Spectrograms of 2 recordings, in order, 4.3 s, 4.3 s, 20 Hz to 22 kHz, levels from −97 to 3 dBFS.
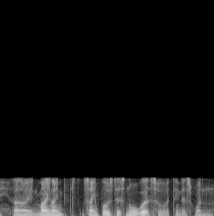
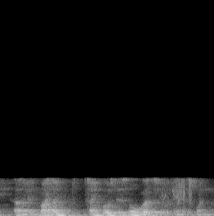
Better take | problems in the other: first | background sound (Squeak); 18 dB below the speech // room echo; dies away in 1.1 s

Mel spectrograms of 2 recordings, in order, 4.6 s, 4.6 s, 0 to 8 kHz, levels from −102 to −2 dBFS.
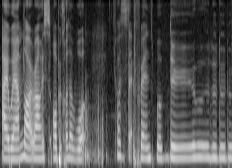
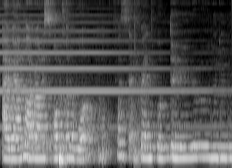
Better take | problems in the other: first | background sound (Trumpet); 19 dB below the speech // room echo; dies away in 0.7 s

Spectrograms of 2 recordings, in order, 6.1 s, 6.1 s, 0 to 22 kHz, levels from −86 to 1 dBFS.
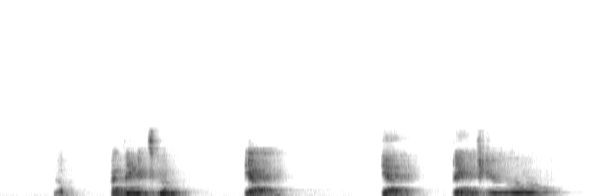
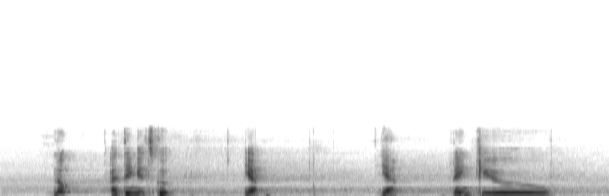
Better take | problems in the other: second | noise reduction (neural mask model DeepFilterNet 3)

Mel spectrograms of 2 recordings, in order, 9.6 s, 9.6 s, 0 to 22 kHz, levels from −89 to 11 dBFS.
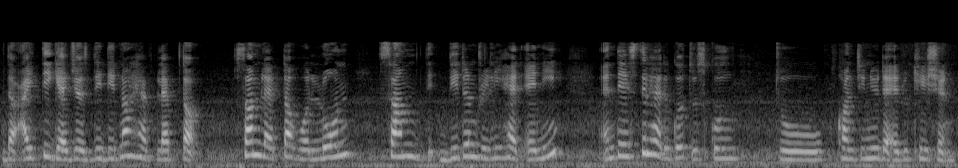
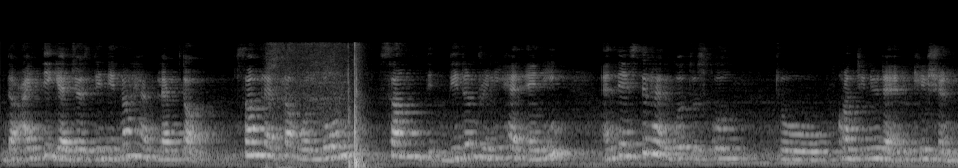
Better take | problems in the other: first | background sound (Drawer open or close); 2 dB below the speech // room echo; dies away in 0.8 s

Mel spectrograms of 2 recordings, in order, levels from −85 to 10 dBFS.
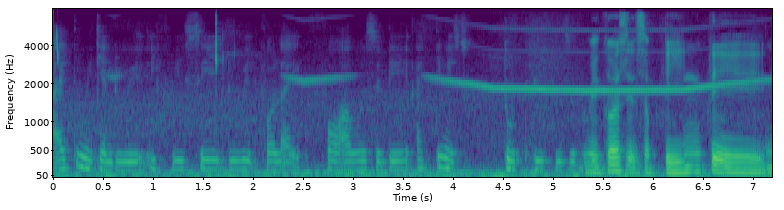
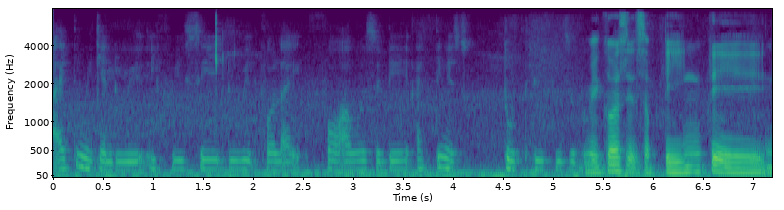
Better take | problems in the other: second | background sound (Animal); 11 dB below the speech

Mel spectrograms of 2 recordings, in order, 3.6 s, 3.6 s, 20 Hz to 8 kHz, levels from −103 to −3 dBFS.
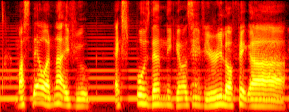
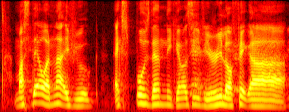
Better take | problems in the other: second | noise reduction (neural mask model RNNoise)

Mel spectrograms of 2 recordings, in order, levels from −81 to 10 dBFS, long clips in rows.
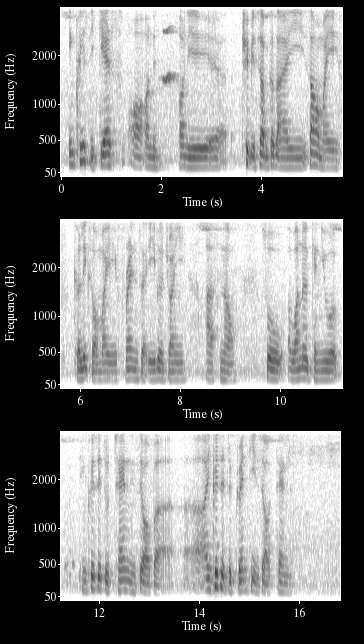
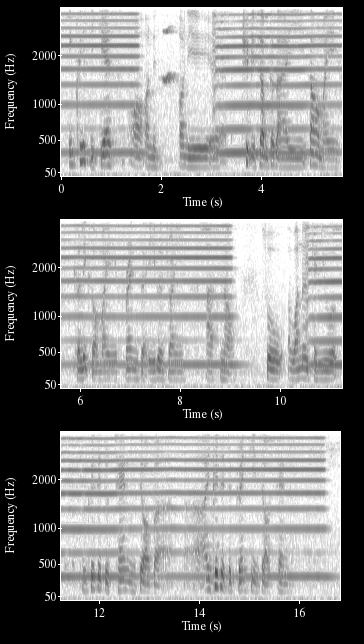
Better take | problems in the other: first | background sound (Bowed string instrument); 1 dB above the speech

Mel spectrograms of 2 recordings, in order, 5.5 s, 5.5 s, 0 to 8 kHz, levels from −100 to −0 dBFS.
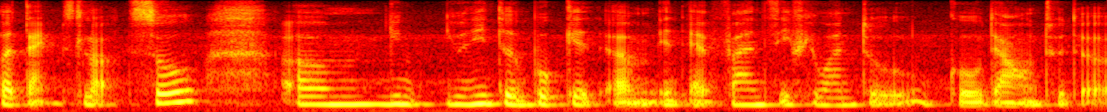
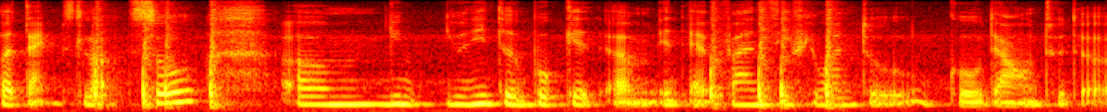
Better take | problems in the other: first | background sound (Knock); 4 dB below the speech

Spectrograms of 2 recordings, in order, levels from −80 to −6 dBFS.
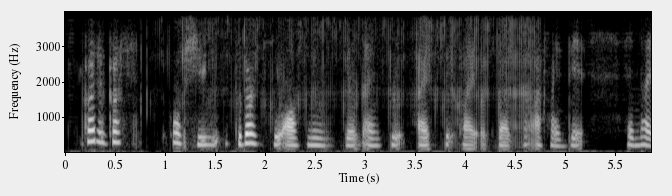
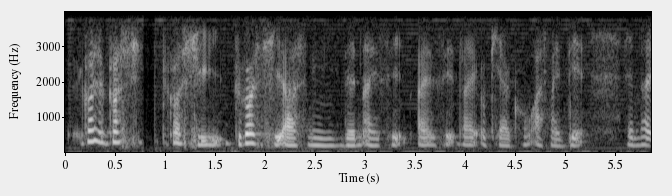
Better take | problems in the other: second | noise reduction (neural separator model SepFormer WHAMR!)

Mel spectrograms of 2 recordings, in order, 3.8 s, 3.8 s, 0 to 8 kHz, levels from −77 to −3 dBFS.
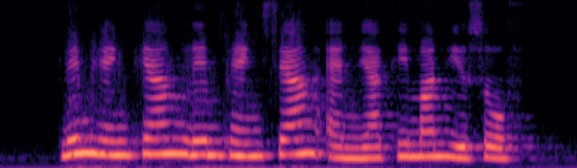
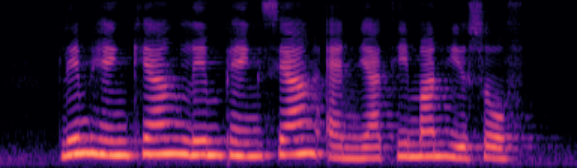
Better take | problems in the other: second | noise reduction (neural separator model SepFormer DNS4)

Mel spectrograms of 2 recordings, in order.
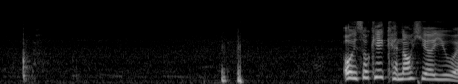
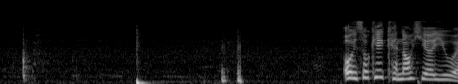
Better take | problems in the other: first | background sound (Bass drum); 4 dB below the speech

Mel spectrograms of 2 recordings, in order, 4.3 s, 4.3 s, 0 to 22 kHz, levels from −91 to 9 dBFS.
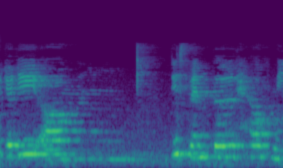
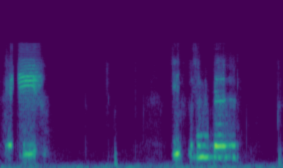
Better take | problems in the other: first | noise reduction (neural diffusion model UNIVERSE++)

